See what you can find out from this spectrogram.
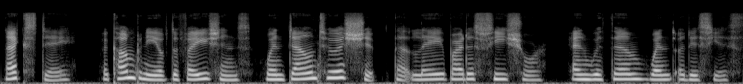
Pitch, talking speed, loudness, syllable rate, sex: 235 Hz, 180 wpm, -18 LUFS, 4.5 syllables/s, female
